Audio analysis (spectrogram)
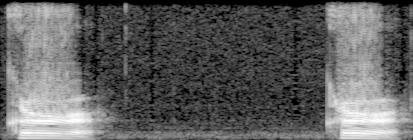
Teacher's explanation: The next is the retroflex vowel r. So to get the kr sound, we take that little C shape and place that beneath the letter ka, like such, and you get kr.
